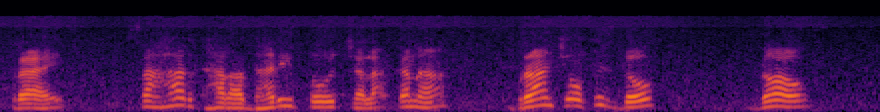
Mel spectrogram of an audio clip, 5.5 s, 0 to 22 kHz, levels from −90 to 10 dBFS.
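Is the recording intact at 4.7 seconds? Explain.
No. Speech cut by the noise suppressor, from 4.68 to 4.77 s: the suppressor mistook part of the speech for noise and pulled it down about 14 dB, so that stretch sounds swallowed and faint. Noise suppressor artifacts are also present there, as throughout: the background is held down about 17 dB frame by frame.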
